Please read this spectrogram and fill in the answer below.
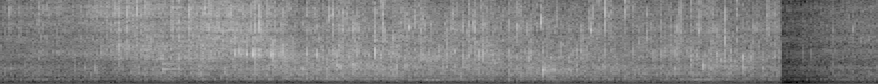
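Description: Semolina and green pea tikkis shallow-frying in hot oil in a pan over medium heat: a steady sizzle that cuts off abruptly just before the end.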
